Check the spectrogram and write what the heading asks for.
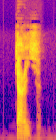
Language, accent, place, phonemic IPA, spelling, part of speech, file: French, France, Lyon, /ka.ʁi/, caries, noun / verb, LL-Q150 (fra)-caries.wav
- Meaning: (noun) plural of carie; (verb) second-person singular present indicative/subjunctive of carier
